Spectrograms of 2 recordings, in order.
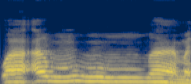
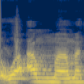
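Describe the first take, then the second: First: The nasal m sound is held long. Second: The nasal m sound is short, not held. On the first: The speaker calls it right. "tertahan dulu" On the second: The speaker calls it wrong. "Jangan baca wa amma man"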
